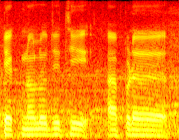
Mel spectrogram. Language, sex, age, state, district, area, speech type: Gujarati, male, 18-30, Gujarat, Junagadh, urban, spontaneous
